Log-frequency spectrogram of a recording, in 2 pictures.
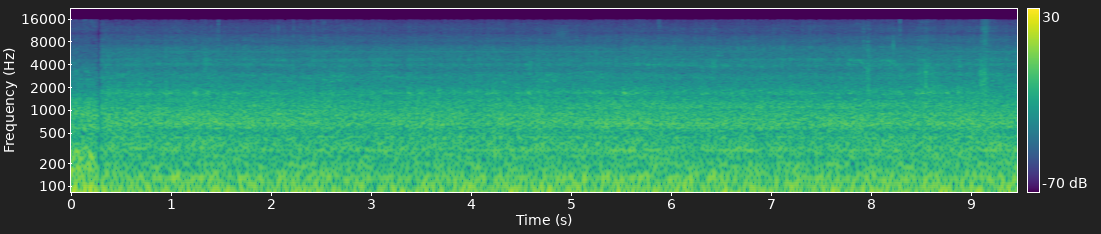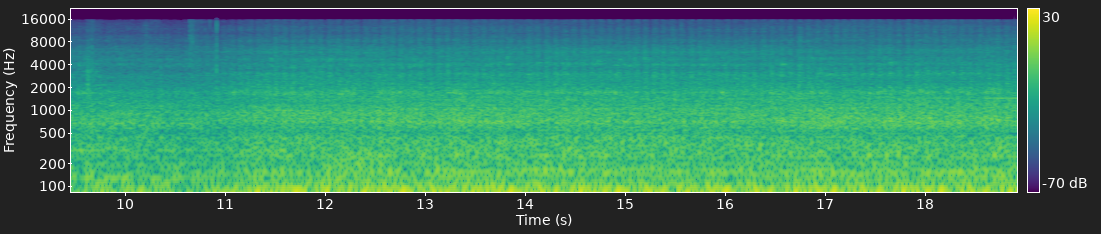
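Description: Diesel-electric freight locomotives running with a steady low engine rumble, which grows somewhat louder about twelve seconds in.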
